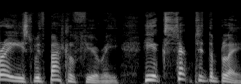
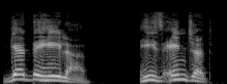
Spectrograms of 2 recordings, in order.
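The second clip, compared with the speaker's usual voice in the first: raised urgent command; urgent order; 6 semitones higher than usual. A narrator's reading. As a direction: call for the healer.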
